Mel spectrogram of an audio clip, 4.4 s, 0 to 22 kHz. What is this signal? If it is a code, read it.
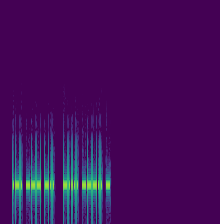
Morse code, heard as a keyed tone, about 44 wpm, 700 Hz. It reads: ROD 68T
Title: CWT Exchange 45wpm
